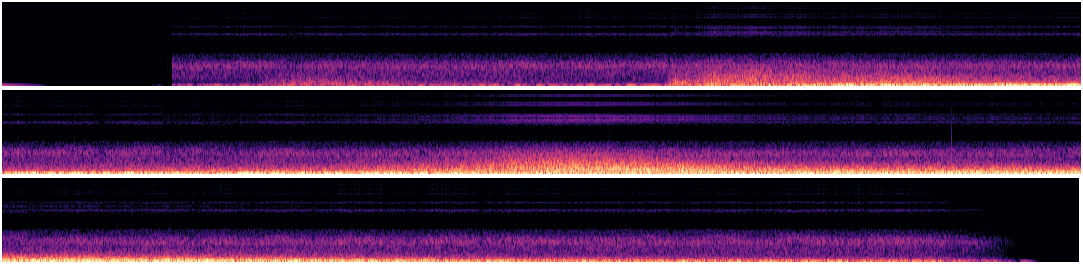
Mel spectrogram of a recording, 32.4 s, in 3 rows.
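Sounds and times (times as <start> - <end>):
earthquake rumble: 6.7 - 31.6.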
